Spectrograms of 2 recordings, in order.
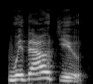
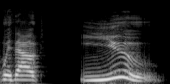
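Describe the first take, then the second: First: The stress falls on the word without. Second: The stress falls on the word you. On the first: The focus is on being without someone. "rather than without" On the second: The focus is on the person addressed. "it's more about you"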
